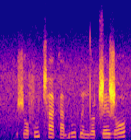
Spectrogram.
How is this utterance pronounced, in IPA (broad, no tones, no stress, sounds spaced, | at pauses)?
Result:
ʃ ɔ f u cʰ a k a b u ɓ ə n d ɔ ʈ͡ʂ ɛ ʐ ɔ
